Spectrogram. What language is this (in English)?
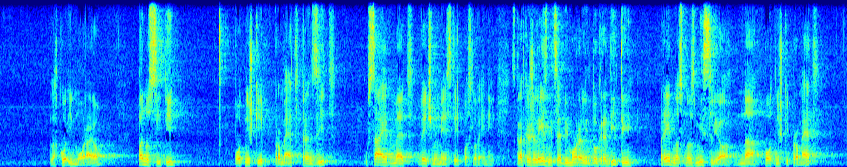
Slovenian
